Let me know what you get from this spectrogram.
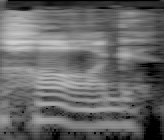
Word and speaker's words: Hogue: And one of them, which we will post the picture on social media, is called Hog. – Yes. – Like it's spelled H-O-G-U-E, but like it's a hog wine still.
